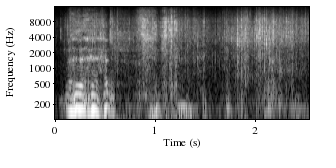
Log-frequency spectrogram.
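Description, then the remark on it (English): A plastic sandwich wrapper crinkles and crackles as it is pulled open, steady for about two seconds, right after a brief voiced sound. “Just open the right one.”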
